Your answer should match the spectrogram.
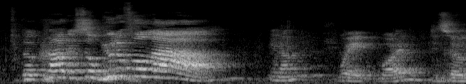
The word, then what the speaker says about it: lah: You can say it to the crowd like, the crowd is so beautiful lah!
